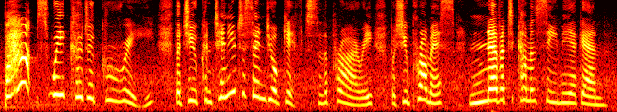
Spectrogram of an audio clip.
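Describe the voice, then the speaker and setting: A woman's voice: sits high, big pitch swings, normal speed, few pauses, sharp tone, a little hiss or hum, heavily acted, low-quality recording. A woman storyteller playing a cunning medieval prioress who coaxes with polite mock sympathy. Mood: mock-sympathetic, calculating. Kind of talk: storybook character in oral storytelling.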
